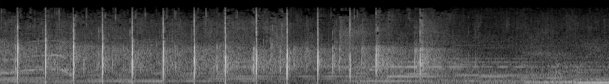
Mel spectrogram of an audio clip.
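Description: A church audience gives a hand clap of praise together in a steady, even rhythm, roughly a dozen sharp claps over four seconds, with sustained tones lingering underneath before the clapping fades out.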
